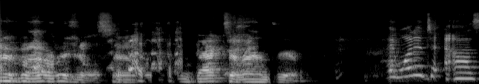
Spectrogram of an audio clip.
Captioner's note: laughter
